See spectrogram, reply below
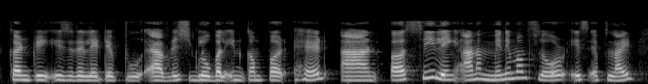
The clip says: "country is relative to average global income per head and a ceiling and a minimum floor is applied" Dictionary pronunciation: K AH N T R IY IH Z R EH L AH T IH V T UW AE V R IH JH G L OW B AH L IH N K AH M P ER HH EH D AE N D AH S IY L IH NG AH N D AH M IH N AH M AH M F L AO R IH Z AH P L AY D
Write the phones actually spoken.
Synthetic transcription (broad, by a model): K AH N T R IY IH Z R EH L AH T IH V T UW AE V R IH JH G L OW B AH L IH N K AH M P ER HH EH D AE N D AH S IY L IH NG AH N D AH M IH N AH M AH M F L AO R IH Z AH P L AY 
